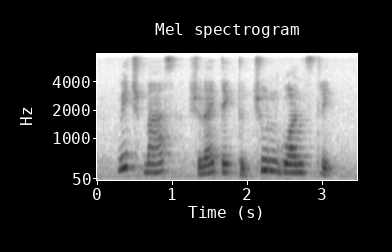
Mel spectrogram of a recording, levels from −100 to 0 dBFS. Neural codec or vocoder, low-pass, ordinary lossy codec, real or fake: none; 7.2 kHz; Opus, 64 kbps; real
